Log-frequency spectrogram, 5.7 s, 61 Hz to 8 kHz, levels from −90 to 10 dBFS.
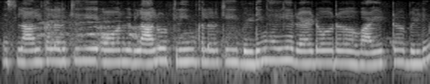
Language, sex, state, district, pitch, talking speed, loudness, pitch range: Hindi, female, Himachal Pradesh, Shimla, 220 Hz, 190 wpm, -18 LUFS, 210-230 Hz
